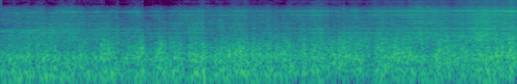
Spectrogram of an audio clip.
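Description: Quad bike engine running steadily as it approaches along a lane, drawing closer.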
